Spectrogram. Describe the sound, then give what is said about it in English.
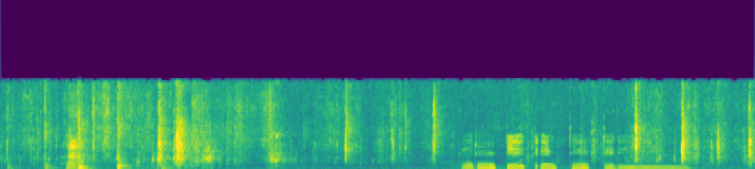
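A sliding patio door is tugged and rattled several times, with sharp knocks and scrapes, followed by a few high squeaky, voice-like tones. “You pulling on the patio door?”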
